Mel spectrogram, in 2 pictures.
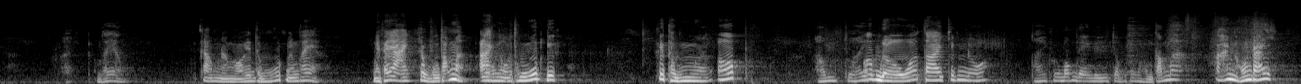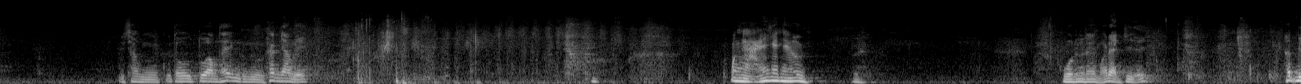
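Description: A young man talks with animation close by, in an echoing room.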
